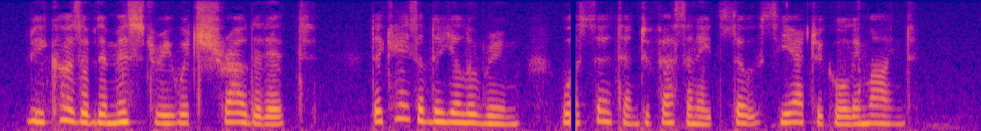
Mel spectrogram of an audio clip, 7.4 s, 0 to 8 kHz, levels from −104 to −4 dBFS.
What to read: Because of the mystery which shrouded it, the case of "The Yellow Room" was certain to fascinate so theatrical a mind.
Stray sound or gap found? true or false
true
